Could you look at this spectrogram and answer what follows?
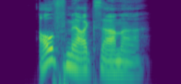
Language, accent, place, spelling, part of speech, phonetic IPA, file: German, Germany, Berlin, aufmerksamer, adjective, [ˈaʊ̯fˌmɛʁkzaːmɐ], De-aufmerksamer.ogg
- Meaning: 1. comparative degree of aufmerksam 2. inflection of aufmerksam: strong/mixed nominative masculine singular 3. inflection of aufmerksam: strong genitive/dative feminine singular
